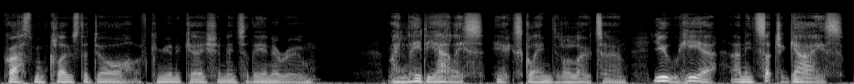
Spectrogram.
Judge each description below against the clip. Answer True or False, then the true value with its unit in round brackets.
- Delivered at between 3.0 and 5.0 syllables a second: False (5.7 syllables/s)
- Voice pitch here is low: True (105 Hz)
